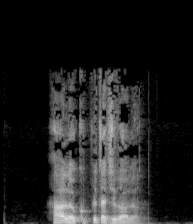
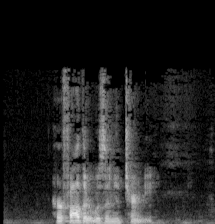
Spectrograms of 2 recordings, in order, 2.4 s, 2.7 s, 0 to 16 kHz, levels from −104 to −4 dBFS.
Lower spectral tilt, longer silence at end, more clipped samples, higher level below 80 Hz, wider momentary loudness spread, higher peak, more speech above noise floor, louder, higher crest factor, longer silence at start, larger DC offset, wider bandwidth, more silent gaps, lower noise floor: about the same, -4.5 dB/octave vs -4.5 dB/octave; second, 0.65 s vs 0.8 s; neither; about the same, -56 dBFS vs -60 dBFS; second, 12 LU vs 15 LU; about the same, -8 dBFS vs -6 dBFS; first, 56 dB vs 39 dB; about the same, -23 LUFS vs -23 LUFS; about the same, 18 dB vs 20 dB; about the same, 0.65 s vs 0.65 s; neither; about the same, 11.5 kHz vs 11.5 kHz; neither; first, -78 dBFS vs -62 dBFS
